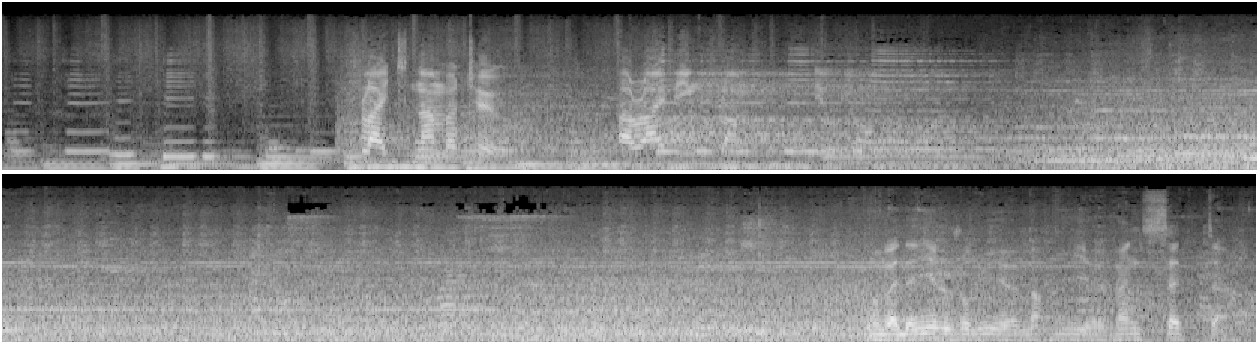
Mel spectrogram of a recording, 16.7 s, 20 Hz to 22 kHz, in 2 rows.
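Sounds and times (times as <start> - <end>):
train arriving at the Gare de Lyon station in Paris, heavy rumble: 0.0 - 16.7
speech: 1.0 - 5.9, 14.2 - 16.7
train wheels squealing at the Gare de Lyon station in Paris: 5.7 - 15.9.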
